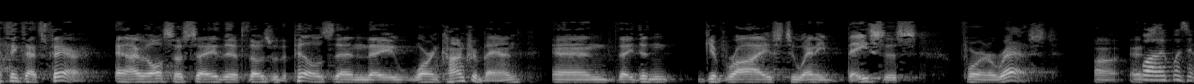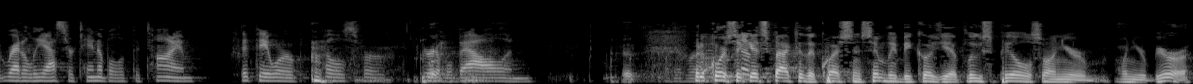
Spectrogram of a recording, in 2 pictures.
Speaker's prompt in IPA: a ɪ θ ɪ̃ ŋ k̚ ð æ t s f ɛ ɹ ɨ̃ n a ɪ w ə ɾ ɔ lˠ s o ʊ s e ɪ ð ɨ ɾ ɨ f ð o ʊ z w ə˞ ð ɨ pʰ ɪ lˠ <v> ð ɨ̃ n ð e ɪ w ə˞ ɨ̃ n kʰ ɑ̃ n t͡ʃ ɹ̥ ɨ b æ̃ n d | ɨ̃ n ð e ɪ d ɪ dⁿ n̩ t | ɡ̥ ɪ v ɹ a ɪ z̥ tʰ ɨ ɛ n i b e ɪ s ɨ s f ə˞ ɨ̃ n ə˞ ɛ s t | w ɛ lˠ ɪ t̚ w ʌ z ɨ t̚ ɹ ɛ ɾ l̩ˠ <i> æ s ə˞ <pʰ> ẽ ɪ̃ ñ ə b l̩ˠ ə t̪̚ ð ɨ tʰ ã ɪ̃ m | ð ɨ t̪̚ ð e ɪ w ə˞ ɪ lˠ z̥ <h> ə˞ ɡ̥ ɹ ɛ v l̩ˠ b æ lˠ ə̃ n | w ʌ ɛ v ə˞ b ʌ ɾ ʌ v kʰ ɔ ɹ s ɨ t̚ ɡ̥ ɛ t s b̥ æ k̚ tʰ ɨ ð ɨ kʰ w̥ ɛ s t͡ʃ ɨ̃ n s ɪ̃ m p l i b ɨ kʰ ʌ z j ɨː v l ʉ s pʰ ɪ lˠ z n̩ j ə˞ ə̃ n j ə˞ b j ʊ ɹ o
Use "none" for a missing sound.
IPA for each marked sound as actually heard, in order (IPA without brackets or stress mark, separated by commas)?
z, i, tʰ, f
